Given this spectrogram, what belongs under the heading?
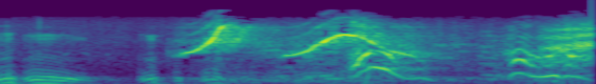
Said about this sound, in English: Oh, what was that? That's a parrot. Very talented.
